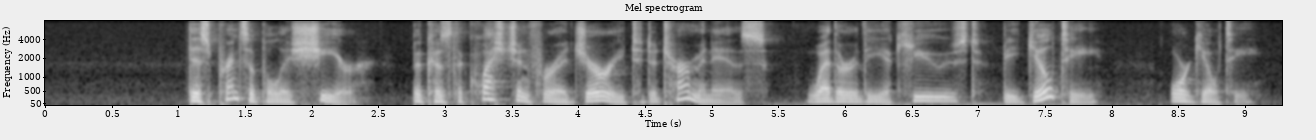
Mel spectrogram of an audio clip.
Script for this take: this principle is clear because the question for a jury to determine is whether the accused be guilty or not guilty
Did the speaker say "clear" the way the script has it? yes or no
no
